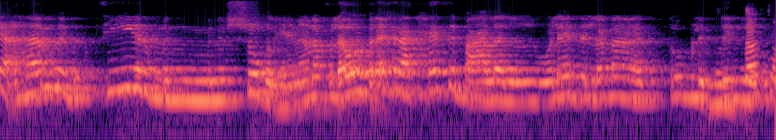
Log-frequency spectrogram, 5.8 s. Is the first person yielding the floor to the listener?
Yes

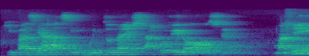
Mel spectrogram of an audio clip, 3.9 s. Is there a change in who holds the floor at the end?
Yes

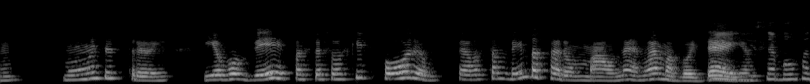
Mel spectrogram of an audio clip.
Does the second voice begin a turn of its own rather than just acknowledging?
Yes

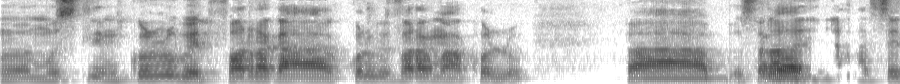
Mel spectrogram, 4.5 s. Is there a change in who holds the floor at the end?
No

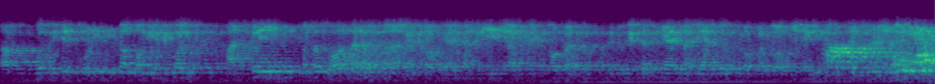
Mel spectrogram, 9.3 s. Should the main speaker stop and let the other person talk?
Yes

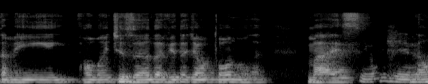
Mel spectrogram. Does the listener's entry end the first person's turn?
No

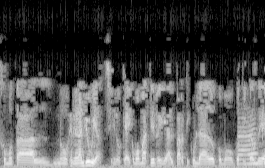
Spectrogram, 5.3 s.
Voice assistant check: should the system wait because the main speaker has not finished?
Yes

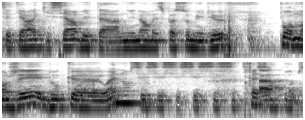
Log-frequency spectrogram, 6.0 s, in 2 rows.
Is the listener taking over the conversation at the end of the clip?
Yes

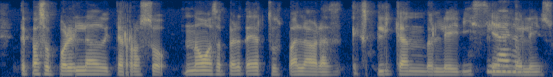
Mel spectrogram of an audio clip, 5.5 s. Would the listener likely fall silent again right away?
No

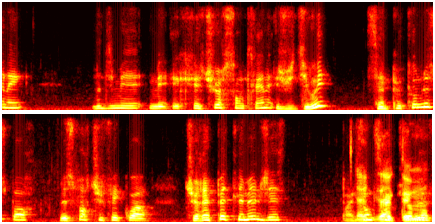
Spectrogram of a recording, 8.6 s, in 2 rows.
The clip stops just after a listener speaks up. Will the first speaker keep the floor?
Yes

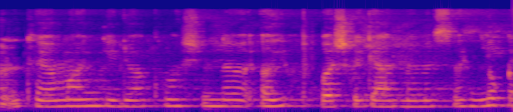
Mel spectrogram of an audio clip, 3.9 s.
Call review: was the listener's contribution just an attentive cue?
No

